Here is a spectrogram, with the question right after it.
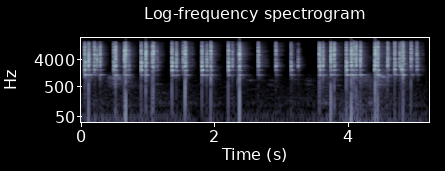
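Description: A green metal aerosol spray can, held horizontally near the mic, is tapped with long nails in about two dozen quick, dry, bright clicks. The taps come in uneven bursts, some fast and some slower, each ending almost at once with only a short metallic tick.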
